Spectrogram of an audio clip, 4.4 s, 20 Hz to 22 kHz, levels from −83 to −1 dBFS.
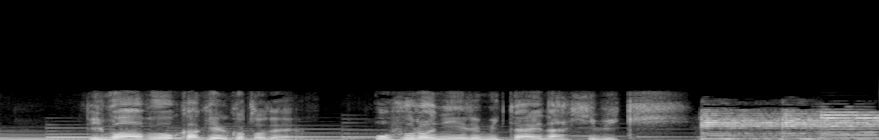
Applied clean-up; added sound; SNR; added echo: none; none; none; none.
